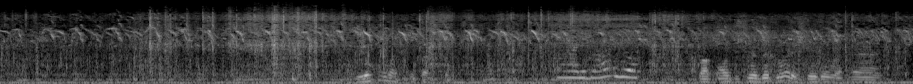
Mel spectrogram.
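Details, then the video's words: A crowd of newly hatched domestic chicks, just starting to hatch, peep nonstop in shrill, high, rapid notes, with a person talking quietly partway through. "Civciv Sesleri Gelmeye Başladı!!"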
